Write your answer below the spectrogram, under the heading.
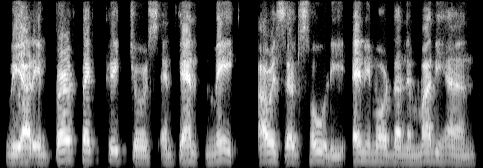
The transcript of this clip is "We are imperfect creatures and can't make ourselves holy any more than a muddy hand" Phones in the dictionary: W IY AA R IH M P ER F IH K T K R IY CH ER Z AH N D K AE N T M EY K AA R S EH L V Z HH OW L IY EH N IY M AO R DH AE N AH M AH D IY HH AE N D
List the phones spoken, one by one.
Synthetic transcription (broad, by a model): W IY AA R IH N P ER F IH K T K R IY CH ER S AH N D K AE N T M EY K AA R S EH L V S HH OW L IY EH N IY M AO R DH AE N AH M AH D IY HH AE N D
